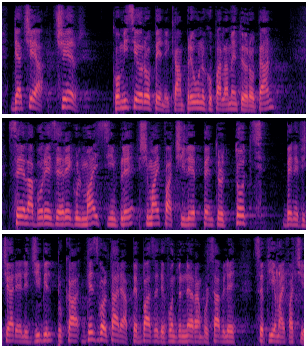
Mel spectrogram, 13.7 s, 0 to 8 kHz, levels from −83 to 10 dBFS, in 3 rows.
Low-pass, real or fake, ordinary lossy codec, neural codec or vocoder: 7.2 kHz; fake; none; vocoder, 44.1 kHz, 128 mel bands every 256 samples, BigVGAN v2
